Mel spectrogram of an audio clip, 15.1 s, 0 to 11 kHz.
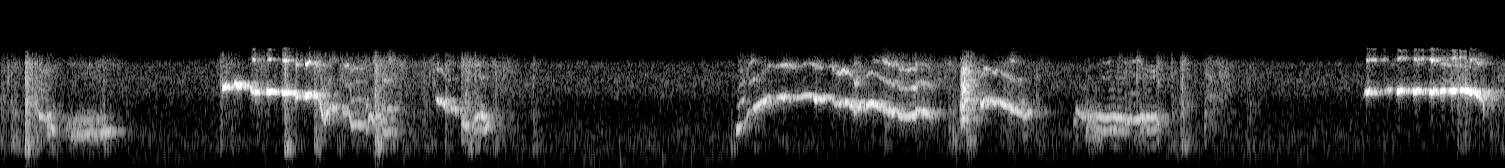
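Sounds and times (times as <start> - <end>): dog whining: 0.2 - 1.3, 2.2 - 5.2, 7.3 - 12.3, 13.6 - 15.0.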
